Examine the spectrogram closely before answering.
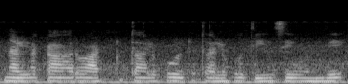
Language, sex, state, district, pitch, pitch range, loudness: Telugu, female, Telangana, Komaram Bheem, 155 Hz, 150-155 Hz, -19 LUFS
